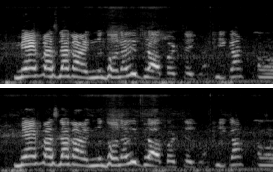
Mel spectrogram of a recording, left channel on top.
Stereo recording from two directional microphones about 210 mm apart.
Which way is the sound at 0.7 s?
15° left (ahead or behind).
